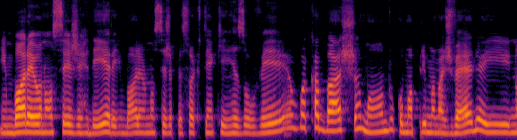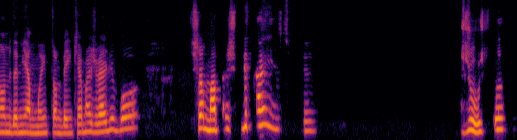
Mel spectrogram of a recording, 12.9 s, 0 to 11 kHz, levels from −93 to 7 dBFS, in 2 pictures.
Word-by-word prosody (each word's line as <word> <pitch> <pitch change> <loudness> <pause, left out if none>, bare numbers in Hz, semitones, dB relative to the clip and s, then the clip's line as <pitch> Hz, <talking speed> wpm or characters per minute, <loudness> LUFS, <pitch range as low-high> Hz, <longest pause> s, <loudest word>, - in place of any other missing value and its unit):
embora 190 +2 +6
eu 190 0 +6
não 190 0 -2
seja 190 -1 -3
herdeira, 175 +2 -1
embora 175 +1 -5
eu 180 - -9
não 185 - -7
seja 180 -1 -7
a - - -31
pessoa 170 +1 -8
que - - -25
tenha 185 -1 -8
que 185 - -7
resolver, 180 +6 -3
eu 295 -1 -7
vou 305 +1 -2
acabar 240 -6 +2
chamando, 235 -2 -4
como 200 -4 -4
a - - -3
prima 190 -1 -4
mais 175 -2 -4
velha 205 +7 +1
e, 190 -1 -2
em - - -6
nome 190 0 -2
da 185 - +1
minha 185 0 +1
mãe 175 +1 -3
também, 175 -2 -3
que 190 - -6
é - - 0
mais 205 0 -2
velha, 210 +5 +2
e - - -1
vou 270 +5 -1 0.7
chamar 255 -4 +6
pra 270 +3 -9
explicar 325 +7 +2
isso, 265 -4 -7 0.2
e 225 0 -7 1.9
Justo. 230 +4 +3
195 Hz, 200 wpm, -23 LUFS, 180-240 Hz, 1.9 s, embora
